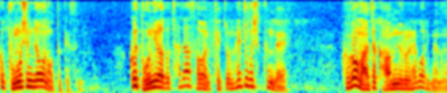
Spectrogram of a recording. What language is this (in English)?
Korean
